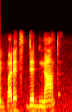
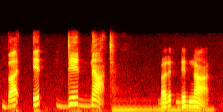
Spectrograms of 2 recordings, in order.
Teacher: we say butt it butted so we're gonna swallow this tea we're gonna push this t into the d sound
